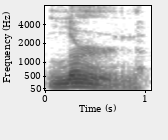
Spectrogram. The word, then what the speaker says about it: learn: more you learn okay learn pronunciation earn burn turn okay so the more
